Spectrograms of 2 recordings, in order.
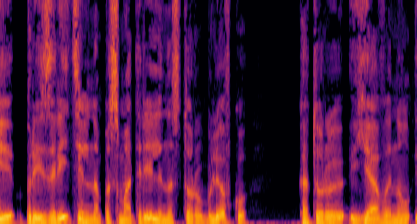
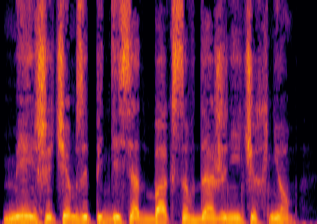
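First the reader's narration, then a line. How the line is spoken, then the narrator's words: Hoarse. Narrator (Russian): прохрипела Рая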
